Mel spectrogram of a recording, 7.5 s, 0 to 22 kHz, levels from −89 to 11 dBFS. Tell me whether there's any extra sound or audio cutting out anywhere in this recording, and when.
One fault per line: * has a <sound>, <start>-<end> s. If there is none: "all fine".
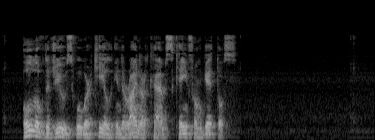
all fine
